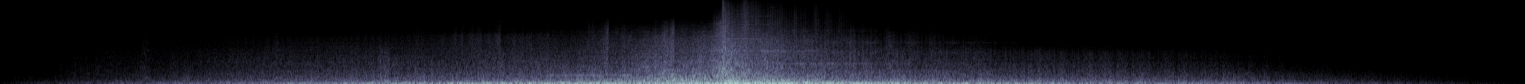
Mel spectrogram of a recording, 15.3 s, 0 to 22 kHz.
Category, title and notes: Sound effects > Other
Sound Design Elements SFX PS 071
bass, boom, cinematic, deep, effect, epic, explosion, game, hit, impact, implosion, indent, industrial, metal, movement, reveal, riser, stinger, sub, sweep, tension, trailer, transition, video, whoosh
